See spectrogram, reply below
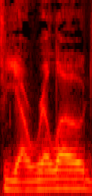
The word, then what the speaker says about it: Jarrylo: I think it's pronounced Jarrillo, J-A-R-R-Y-L-O. – Okay.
